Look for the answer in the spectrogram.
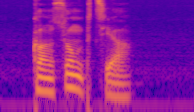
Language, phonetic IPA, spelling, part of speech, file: Polish, [kɔ̃w̃ˈsũmpt͡sʲja], konsumpcja, noun, Pl-konsumpcja.ogg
